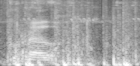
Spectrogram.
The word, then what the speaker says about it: Corrado: Corrado. You gotta roll the R.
